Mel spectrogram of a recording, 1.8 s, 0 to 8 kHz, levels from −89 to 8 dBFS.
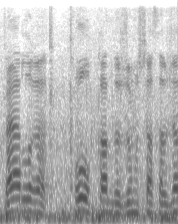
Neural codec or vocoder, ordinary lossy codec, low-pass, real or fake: none; none; 7.2 kHz; real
